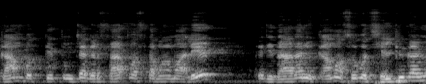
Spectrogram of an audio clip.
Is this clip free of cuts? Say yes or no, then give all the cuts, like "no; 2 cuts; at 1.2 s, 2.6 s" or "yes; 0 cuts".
yes; 0 cuts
